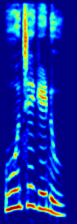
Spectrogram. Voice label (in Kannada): "ಓಜೆಗೆಡು", Kannada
